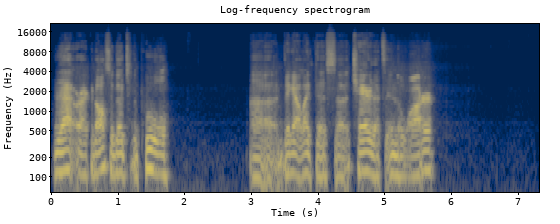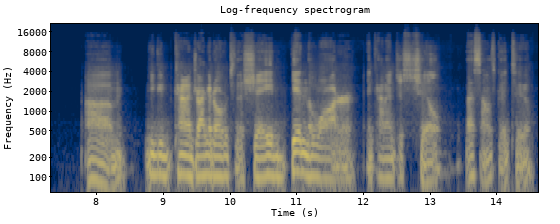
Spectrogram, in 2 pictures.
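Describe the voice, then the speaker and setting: A man's voice: on the low side, fairly even intonation, a little slow, vocal fry, pauses often, fairly bright tone. A tired man losing his voice, rambling with many fillers as he chats casually on a live trading stream.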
